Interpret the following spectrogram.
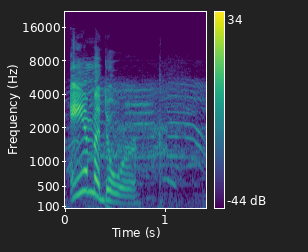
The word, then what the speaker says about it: Amador: podcast this week and she corrected us on her last name she says that the pronunciation guide is wrong and it's Amador fun fact Maggie Hudson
